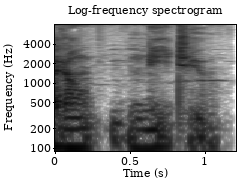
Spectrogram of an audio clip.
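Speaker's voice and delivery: ordinary talk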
